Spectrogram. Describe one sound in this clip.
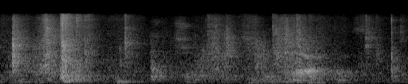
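Paper sheets rustle as a man turns them.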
